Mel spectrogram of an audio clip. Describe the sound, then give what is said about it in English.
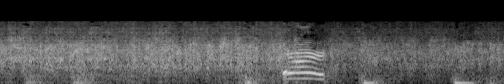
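Steady applause from a crowd, a dense wash of clapping that holds its level throughout, with a single voice letting out a brief whoop partway through. “Yes, you can applaud that.”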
